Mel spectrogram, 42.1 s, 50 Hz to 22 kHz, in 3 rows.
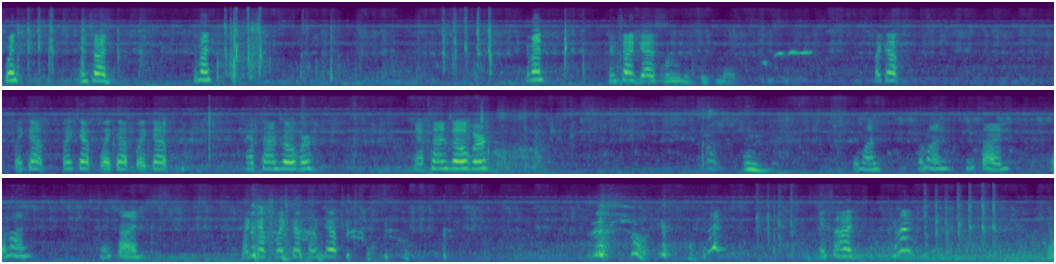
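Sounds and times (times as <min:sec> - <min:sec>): crickets trilling: 0:00.0 - 0:42.0
night insects chirring: 0:00.0 - 0:42.0.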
